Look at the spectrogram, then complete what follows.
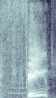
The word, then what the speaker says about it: F8: I'm enjoying F8, pronounced fate, obviously.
